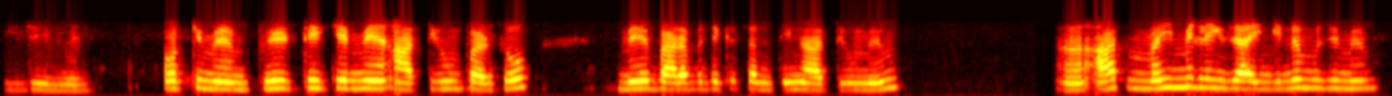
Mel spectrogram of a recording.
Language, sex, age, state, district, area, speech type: Hindi, female, 60+, Madhya Pradesh, Bhopal, urban, conversation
